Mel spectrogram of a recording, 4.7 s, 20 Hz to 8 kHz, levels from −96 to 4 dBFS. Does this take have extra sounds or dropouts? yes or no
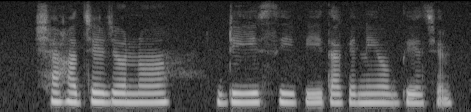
no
